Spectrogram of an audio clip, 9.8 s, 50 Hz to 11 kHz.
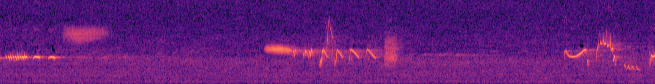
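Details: A male blue-and-white flycatcher sings on 17 May 2020 on the Kanazawa forest road at Lake Miyagase, Japan. It gives high, clear whistled phrases with quick chattering notes, three bursts spaced over ten seconds, against a soft background hiss.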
